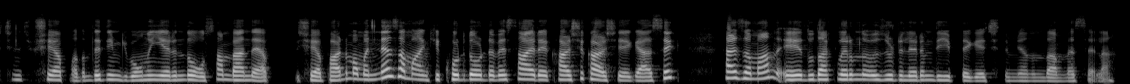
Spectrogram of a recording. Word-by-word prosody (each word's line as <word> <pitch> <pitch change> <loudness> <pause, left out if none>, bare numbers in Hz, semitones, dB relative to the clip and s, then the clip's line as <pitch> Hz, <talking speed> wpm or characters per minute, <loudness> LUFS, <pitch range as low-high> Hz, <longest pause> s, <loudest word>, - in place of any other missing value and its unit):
için 220 - -13
hiçbir 215 0 -15
şey 225 - -1
yapmadım. 190 -2 -4
Dediğim 215 0 0
gibi, 190 0 -4
onun 195 +2 0
yerinde 210 0 +1
olsam 210 +3 -1
ben 200 -1 +3
de - - +2
yap 165 - -2 0.3
şey 200 - -3
yapardım. 195 +8 0
Ama 240 -3 +1
ne 300 +12 +3
zamanki 235 - 0
koridorda 220 -1 +2
vs. 220 0 -11 0.4
karşı 215 +3 0
karşıya 195 -6 0
gelsek, 180 - -1 0.4
her 295 0 +5
zaman, 275 +2 +1
eee, 215 0 +3
dudaklarımda 225 0 +2
"Özür 215 0 0
dilerim." 205 0 -1
deyip 195 -2 -4
de 175 - -1
geçtim 165 0 -8
yanından 160 -1 -7
mesela. 155 +2 -11
210 Hz, 175 wpm, -23 LUFS, 190-225 Hz, 0.4 s, her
